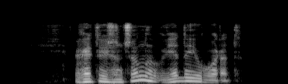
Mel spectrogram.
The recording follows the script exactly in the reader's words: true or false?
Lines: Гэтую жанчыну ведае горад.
true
